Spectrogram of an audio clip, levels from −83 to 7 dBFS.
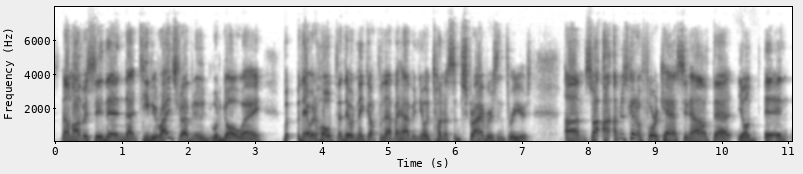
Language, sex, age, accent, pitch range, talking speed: English, male, 20-39, American, 140-185 Hz, 250 wpm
